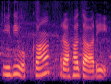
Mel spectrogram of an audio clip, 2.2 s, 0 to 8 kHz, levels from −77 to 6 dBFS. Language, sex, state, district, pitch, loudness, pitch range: Telugu, female, Telangana, Hyderabad, 220 Hz, -14 LUFS, 195-245 Hz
